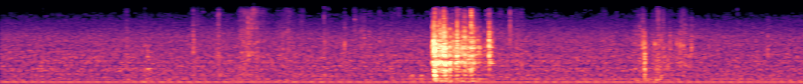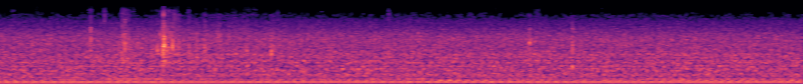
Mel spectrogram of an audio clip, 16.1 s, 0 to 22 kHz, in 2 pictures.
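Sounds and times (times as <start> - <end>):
steady low hum: 0.0 - 16.0
fan parts clattering: 1.2 - 10.9.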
